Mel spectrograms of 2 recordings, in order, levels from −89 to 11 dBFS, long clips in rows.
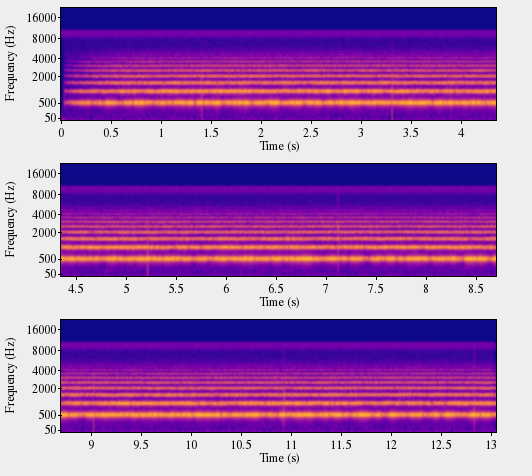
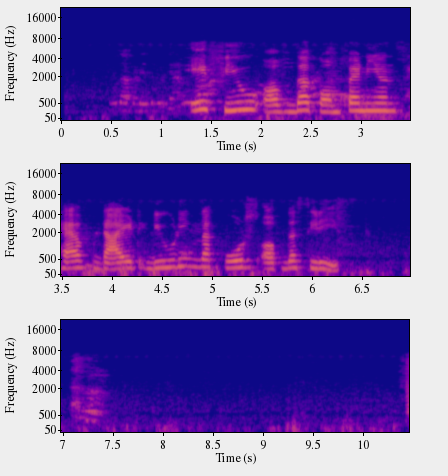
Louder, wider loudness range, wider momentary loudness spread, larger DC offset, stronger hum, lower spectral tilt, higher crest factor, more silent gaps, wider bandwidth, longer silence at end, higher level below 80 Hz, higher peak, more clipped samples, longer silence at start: first, -11 LUFS vs -32 LUFS; second, 1 LU vs 23 LU; second, 3 LU vs 21 LU; neither; neither; second, 0 dB/octave vs -6 dB/octave; second, 10 dB vs 20 dB; neither; first, 10.5 kHz vs 7.6 kHz; about the same, 0 s vs 0 s; second, -72 dBFS vs -60 dBFS; first, 0 dBFS vs -14 dBFS; neither; second, 0.05 s vs 0.5 s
